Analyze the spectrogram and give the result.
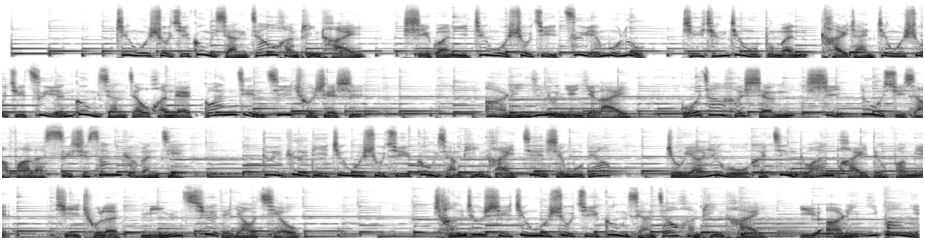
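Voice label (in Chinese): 男国大音-政务MG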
